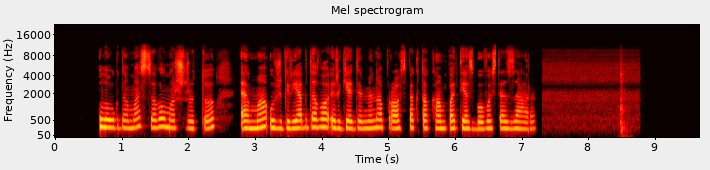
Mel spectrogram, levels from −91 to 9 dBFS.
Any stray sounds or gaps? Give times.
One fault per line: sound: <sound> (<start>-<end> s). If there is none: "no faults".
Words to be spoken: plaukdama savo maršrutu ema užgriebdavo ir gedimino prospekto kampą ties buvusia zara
sound: dropout (6.6-6.7 s)
sound: thud (8.4-8.7 s)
